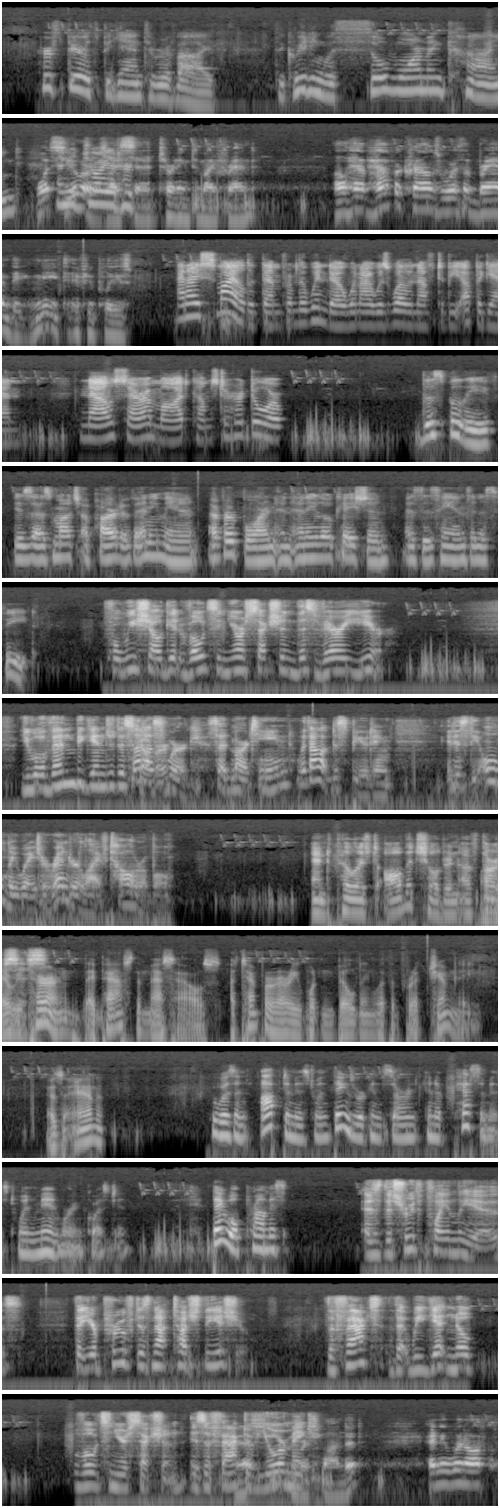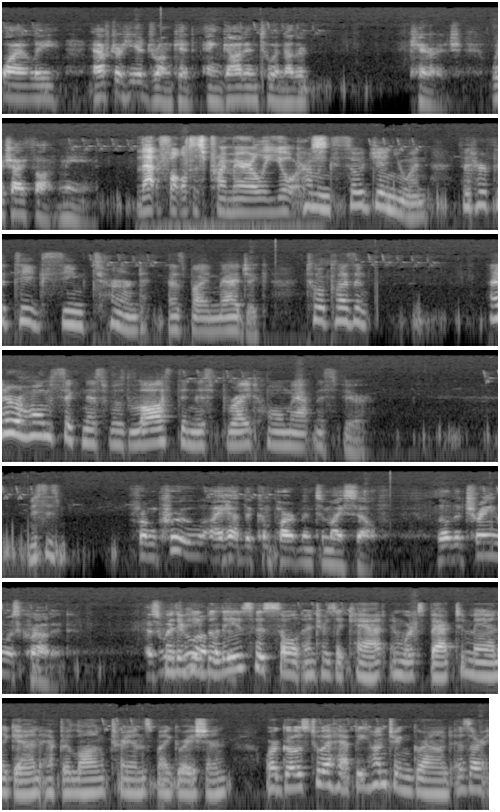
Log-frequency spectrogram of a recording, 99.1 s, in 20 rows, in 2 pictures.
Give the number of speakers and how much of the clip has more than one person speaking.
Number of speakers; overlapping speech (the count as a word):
nine, about 5%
